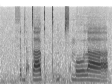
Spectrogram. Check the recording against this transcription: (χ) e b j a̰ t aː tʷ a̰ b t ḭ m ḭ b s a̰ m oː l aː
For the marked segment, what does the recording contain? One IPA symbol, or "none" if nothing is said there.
h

